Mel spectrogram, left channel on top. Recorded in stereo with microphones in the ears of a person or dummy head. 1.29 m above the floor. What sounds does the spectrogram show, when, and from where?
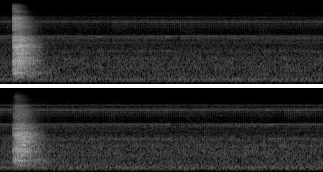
0.1 s a clap: 50° left (ahead or behind), 1.2 m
